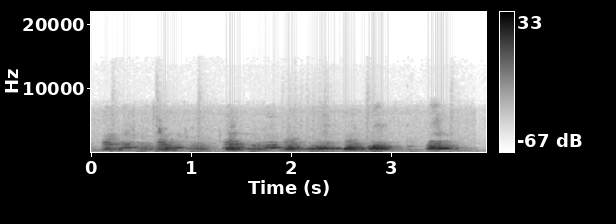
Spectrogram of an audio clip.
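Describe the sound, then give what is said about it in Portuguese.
Dogs bark in a steady series of sharp, repeated barks, about a half-second apart and fairly loud, continuing for several seconds with no clear talking. “Só para deixar claro, nossa, eu tô falando e eles continuam latindo, gente.”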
